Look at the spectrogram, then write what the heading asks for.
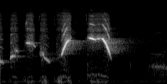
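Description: A piercing microphone feedback whistle: three quick high squeaks, then two longer, louder tones that rise and fall in pitch before cutting out. No one speaks.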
